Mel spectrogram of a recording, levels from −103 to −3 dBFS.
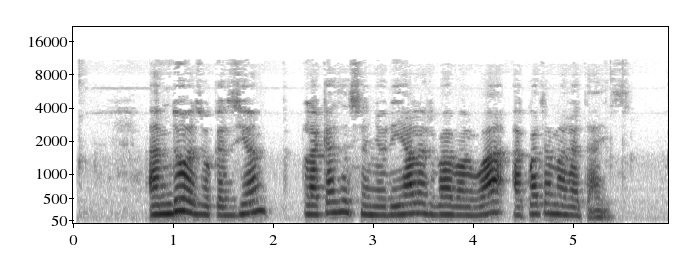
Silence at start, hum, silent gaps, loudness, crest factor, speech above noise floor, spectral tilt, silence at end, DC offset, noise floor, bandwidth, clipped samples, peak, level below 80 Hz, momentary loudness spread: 0.75 s; none; none; -23 LUFS; 18 dB; 37 dB; -8 dB/octave; 0.6 s; under 0.1%; -60 dBFS; 11 kHz; under 0.1%; -6 dBFS; -64 dBFS; 10 LU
